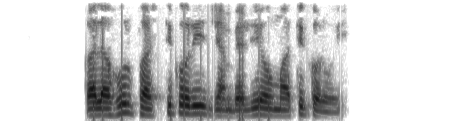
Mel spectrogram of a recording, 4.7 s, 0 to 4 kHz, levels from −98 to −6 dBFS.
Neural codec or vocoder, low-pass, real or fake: none; 3.6 kHz; real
